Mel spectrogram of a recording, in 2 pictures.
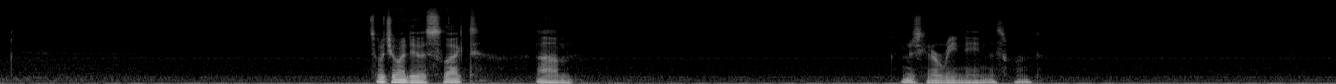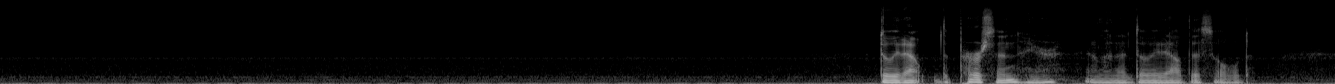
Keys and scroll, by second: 9.7 BackSpace.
